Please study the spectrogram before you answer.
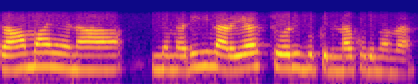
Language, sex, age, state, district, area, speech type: Tamil, female, 18-30, Tamil Nadu, Mayiladuthurai, urban, conversation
